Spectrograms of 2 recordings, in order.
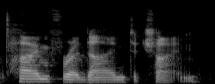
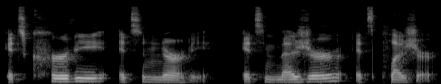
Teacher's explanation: a feminine rhyme, which has multiple syllables and it's non-stressed on the last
